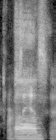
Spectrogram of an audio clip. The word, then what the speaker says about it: Arceus: Arceus, yeah.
